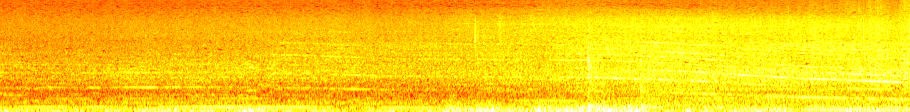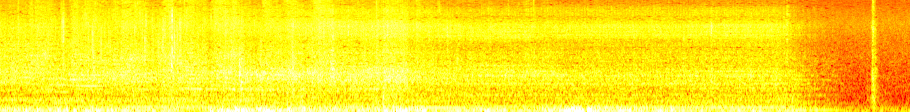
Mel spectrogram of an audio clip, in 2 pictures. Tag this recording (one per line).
reversing
car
